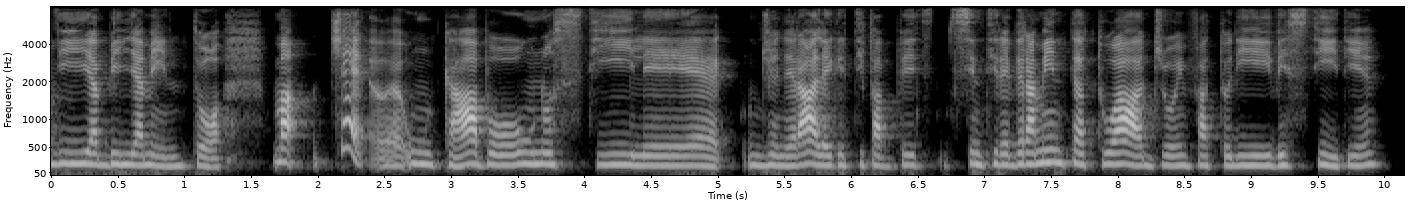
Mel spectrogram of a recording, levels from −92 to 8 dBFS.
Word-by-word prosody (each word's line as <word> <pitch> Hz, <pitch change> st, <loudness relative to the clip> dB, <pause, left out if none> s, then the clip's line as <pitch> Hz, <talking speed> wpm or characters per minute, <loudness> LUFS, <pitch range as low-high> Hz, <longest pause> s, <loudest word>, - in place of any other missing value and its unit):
di 205 Hz, 0 st, 0 dB
abbigliamento, 180 Hz, -5 st, -1 dB, 0.4 s
ma -, -, +3 dB
c'è, 475 Hz, 0 st, 0 dB
uhm, 210 Hz, -, -5 dB
un 200 Hz, -2 st, -3 dB
capo 200 Hz, +1 st, +5 dB
o 180 Hz, +1 st, -1 dB
uno 200 Hz, 0 st, -1 dB
stile 175 Hz, -4 st, -2 dB
in 180 Hz, -, -4 dB
generale 175 Hz, +1 st, +4 dB
che 175 Hz, 0 st, -7 dB
ti 180 Hz, -, -11 dB
fa 170 Hz, -2 st, -2 dB
ves 180 Hz, -2 st, -7 dB
sentire 190 Hz, +2 st, -3 dB
veramente 215 Hz, +3 st, +2 dB
a 195 Hz, -, +2 dB
tuo 200 Hz, +1 st, -3 dB
agio 175 Hz, -4 st, +5 dB
in 175 Hz, 0 st, -5 dB
fatto 175 Hz, 0 st, -5 dB
di 175 Hz, +1 st, -1 dB
vestiti? 175 Hz, +1 st, -4 dB
180 Hz, 150 wpm, -25 LUFS, 175-195 Hz, 0.4 s, capo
